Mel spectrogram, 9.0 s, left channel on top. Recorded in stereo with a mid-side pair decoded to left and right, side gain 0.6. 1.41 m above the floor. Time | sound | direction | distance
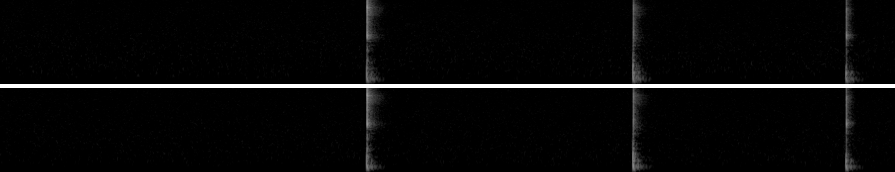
3.7 | a finger snap | 15° right | 0.5 m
